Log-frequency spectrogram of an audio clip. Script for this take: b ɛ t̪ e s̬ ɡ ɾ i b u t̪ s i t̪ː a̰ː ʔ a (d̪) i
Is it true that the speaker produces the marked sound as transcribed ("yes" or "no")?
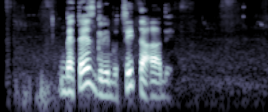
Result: yes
